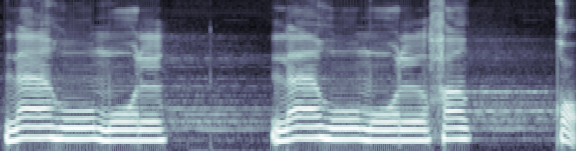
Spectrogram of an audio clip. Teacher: Huruf mu langsung sambung lompat ke huruf lam yang berharakat sukun. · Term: Alif lam qamariyah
